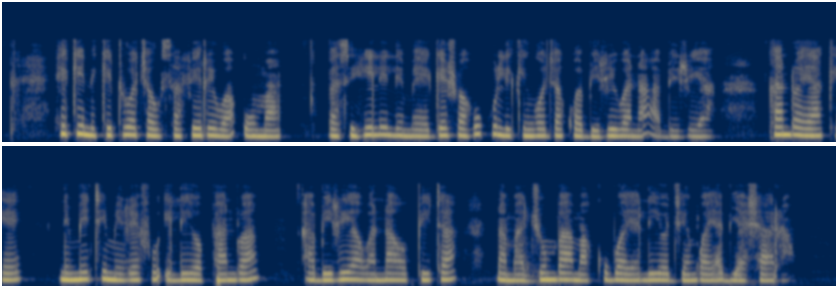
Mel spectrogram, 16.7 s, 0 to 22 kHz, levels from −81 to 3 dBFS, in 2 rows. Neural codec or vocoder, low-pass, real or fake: none; 7.2 kHz; real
